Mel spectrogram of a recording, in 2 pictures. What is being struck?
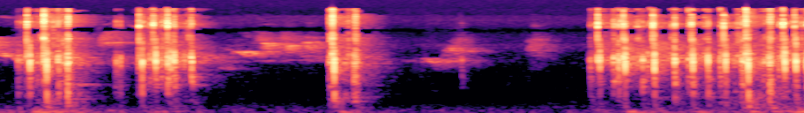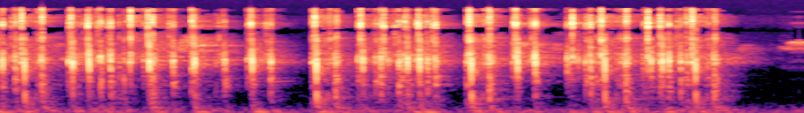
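Plastic mechanical keyboard.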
